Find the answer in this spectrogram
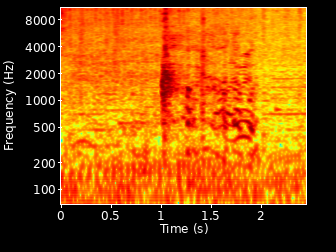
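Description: Men's voices laughing and talking briefly, with a short sharp burst of voice about a second in, over a steady low rumble.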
